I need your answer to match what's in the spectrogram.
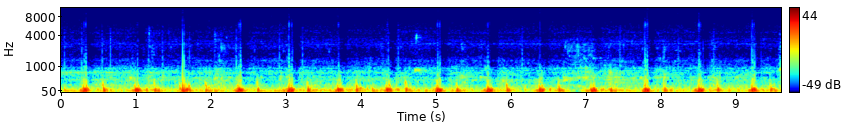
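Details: Own heartbeat recorded with homemade field stethoscope microphone during housework: steady lub-dub about 87 beats a minute, faint running tap water and clinking tableware behind; normal heartbeat.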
